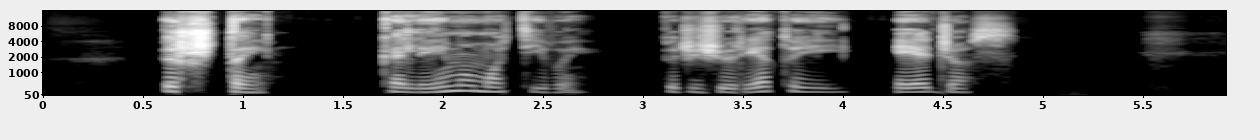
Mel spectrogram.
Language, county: Lithuanian, Vilnius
